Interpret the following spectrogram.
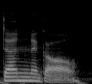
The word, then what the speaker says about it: Donegal: It's pronounced Donegal. I knew I screwed it up. Donegal?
